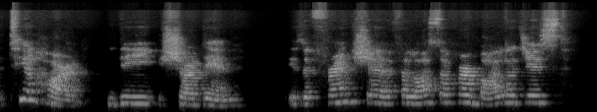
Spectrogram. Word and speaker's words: Teilhard de Chardin: This is by, I think it's pronounced Teilhard de Chardin.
